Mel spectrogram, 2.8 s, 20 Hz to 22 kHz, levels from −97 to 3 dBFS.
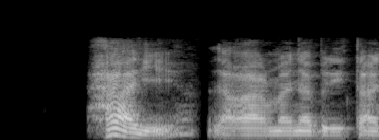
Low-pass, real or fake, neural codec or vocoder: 7.2 kHz; real; none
